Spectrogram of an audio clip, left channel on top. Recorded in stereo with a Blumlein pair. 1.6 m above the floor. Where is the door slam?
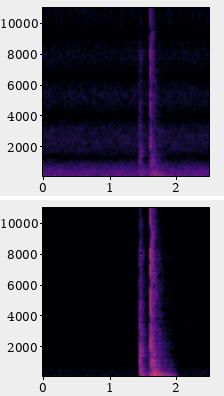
60° right.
